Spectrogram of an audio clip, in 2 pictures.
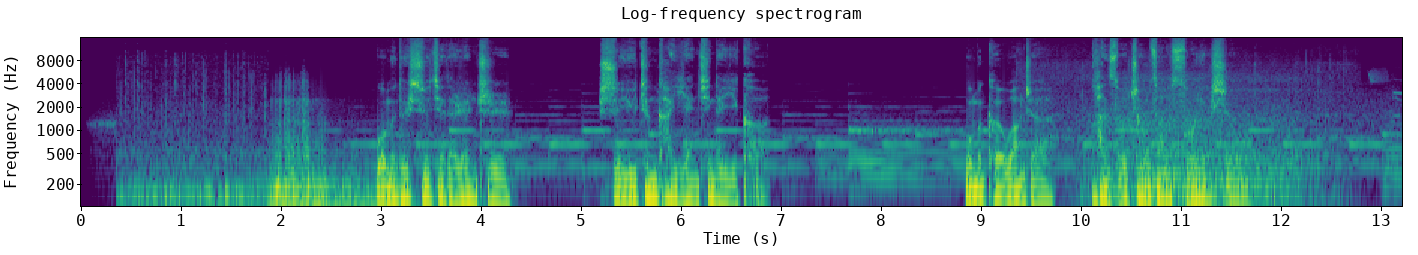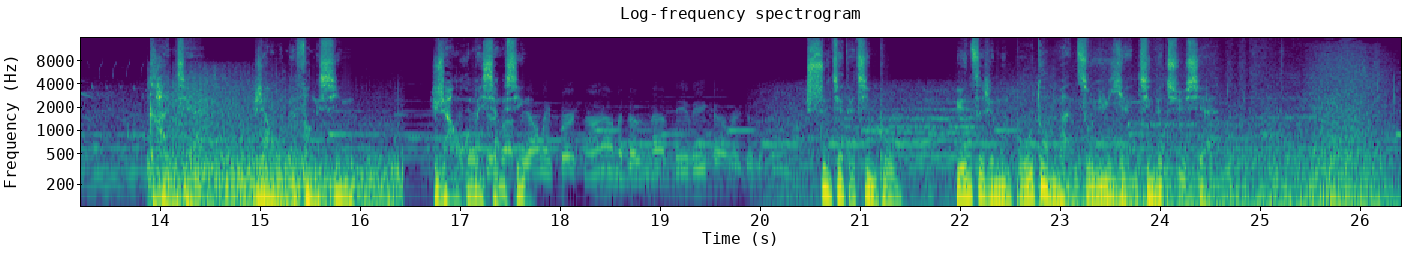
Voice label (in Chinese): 男 科技 大气 宣传片; 海康威视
